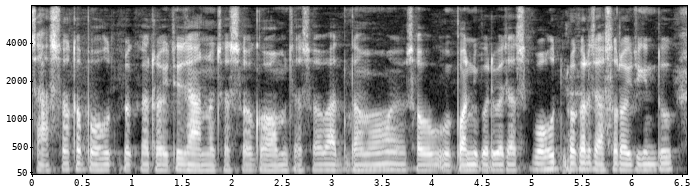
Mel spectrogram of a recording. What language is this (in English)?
Odia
